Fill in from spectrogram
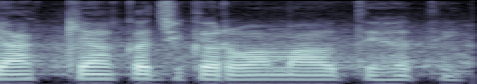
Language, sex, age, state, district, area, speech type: Gujarati, male, 18-30, Gujarat, Rajkot, rural, spontaneous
